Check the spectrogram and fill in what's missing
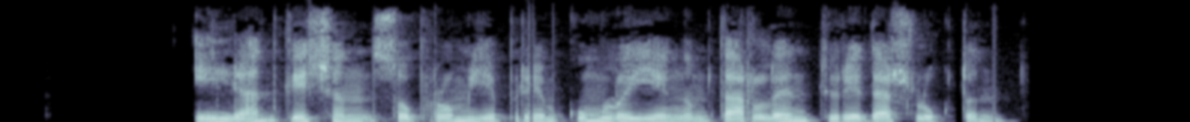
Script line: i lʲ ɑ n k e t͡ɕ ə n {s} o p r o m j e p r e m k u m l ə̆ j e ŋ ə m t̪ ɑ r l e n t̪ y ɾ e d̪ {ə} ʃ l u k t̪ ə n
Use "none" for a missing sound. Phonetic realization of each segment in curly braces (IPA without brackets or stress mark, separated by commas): s, ɑ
